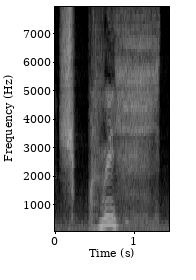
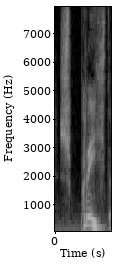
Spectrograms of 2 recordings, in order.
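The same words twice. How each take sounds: First: "Spricht" hushed and slow, "shp-rich-t" with the soft ch. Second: "Spricht" quicker, a touch hushed, "shpricht"; faster spricht. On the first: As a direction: sound out "Spricht" slowly and softly. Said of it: "tentar bem devagar". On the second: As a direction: speed up "Spricht" once it flows. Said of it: "até vocês conseguirem acelerar". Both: Shown as a demonstration.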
